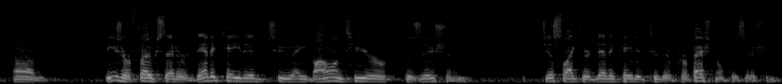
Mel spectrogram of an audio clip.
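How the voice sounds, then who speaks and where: In a West Virginia accent, a man talks at a moderate pace with a dark, mellow tone, medium pitch and ordinary pitch variation. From West Virginia, Huntington. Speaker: TV show host. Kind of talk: interview.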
